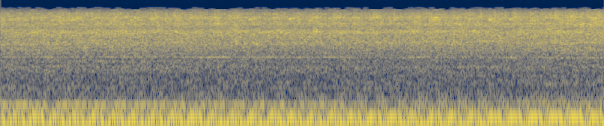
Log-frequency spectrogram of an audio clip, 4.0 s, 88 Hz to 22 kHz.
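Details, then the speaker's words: NBS GMC Sierra V8 with new Speed Engineering 3-inch single catback exhaust, heard outside before a drive; deep steady low idle rumble with even throaty pulse, no ticks or misses, definitely louder: healthy. "let's listen to it out here before we go it's definitely louder"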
